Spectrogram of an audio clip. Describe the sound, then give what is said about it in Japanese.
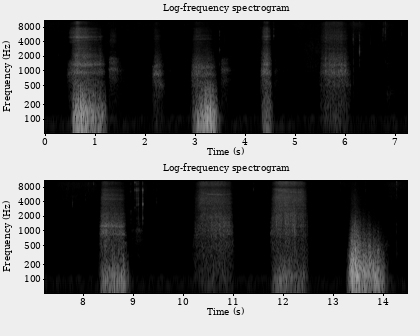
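Gentle ASMR-style blowing into the ear: a series of soft, breathy puffs of air, each short and airy, separated by quiet pauses, some stronger than others. “長めにお姉ちゃんがふうふうしてあげちゃいます。最初は軽めに、”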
